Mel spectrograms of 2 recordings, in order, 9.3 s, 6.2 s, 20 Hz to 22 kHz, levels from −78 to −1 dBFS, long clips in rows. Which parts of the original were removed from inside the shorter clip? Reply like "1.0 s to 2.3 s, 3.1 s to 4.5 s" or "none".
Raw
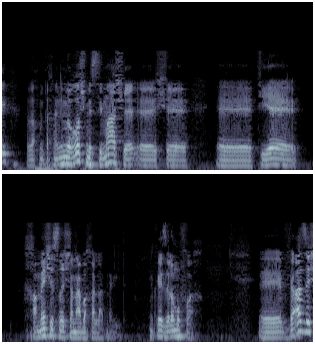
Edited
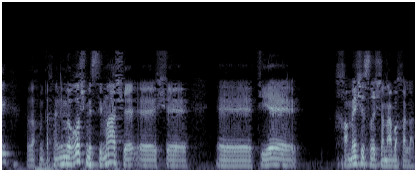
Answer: none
